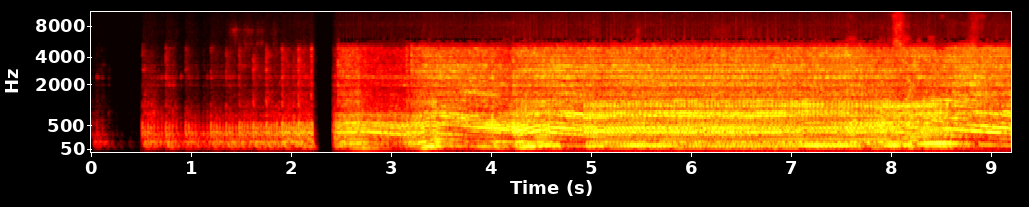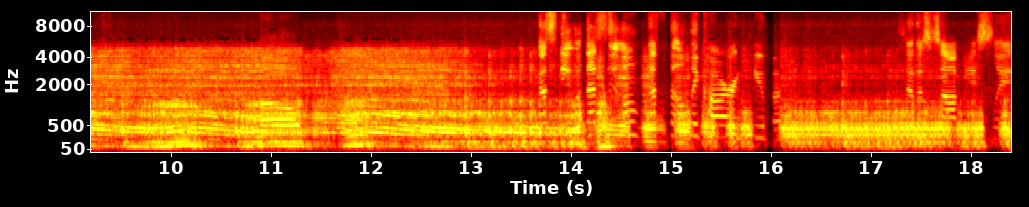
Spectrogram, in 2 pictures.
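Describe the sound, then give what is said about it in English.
A loud engine revs steadily, its pitch sweeping up and down for most of the stretch before breaking into choppier bursts near the end. “That's the only car in Cuba.”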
